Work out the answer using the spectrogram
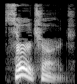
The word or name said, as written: surcharge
